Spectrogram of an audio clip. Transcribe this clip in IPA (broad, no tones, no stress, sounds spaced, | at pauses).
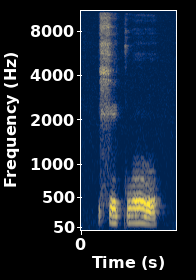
x e k w o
